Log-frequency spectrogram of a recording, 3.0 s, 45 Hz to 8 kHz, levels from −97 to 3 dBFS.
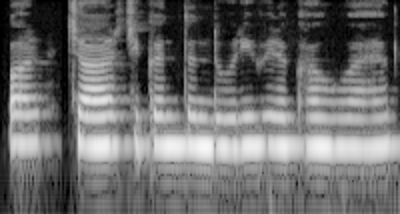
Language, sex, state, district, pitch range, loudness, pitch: Hindi, female, Jharkhand, Deoghar, 230-240 Hz, -12 LUFS, 235 Hz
